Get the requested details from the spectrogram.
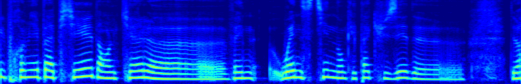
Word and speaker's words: Weinstein: L'idée, c'était de revenir quatre mois après euh, l'affaire euh, Weinstein, parce que c'est comme ça qu'on prononce son nom en vrai, euh, sur voilà, qu'est-ce qui a changé.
